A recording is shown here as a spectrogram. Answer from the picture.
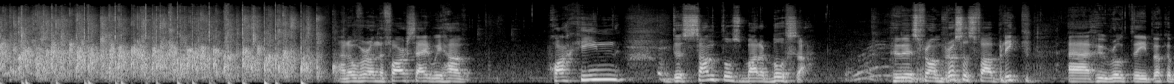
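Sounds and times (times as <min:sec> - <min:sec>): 
audience round of applause: 0:00.0 - 0:03.4
speech: 0:03.4 - 0:04.8, 0:05.5 - 0:11.7.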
